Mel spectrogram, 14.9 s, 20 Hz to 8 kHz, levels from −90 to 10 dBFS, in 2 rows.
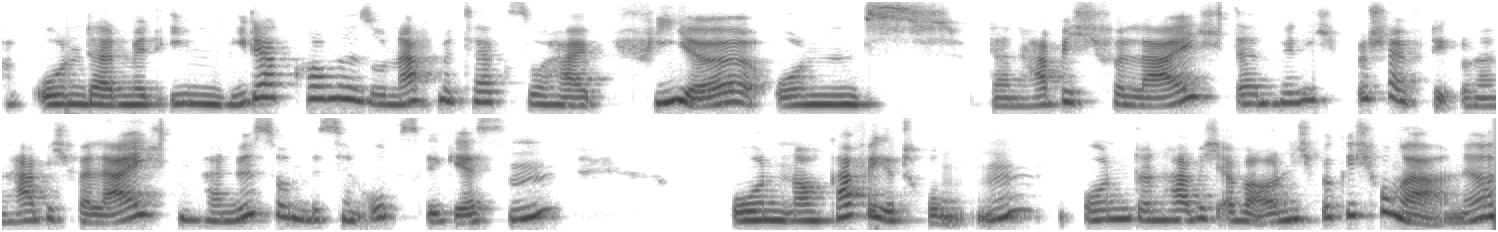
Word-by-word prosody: und 205 Hz, +1 st, +1 dB
dann 190 Hz, -1 st, +2 dB
mit 195 Hz, 0 st, 0 dB
ihnen 205 Hz, -2 st, -1 dB
wiederkomme. 320 Hz, -, +1 dB
So, 210 Hz, -6 st, -5 dB
Nachmittags, 255 Hz, +1 st, -1 dB
so, 205 Hz, -3 st, -3 dB
15:30, 185 Hz, +5 st, +2 dB
und 195 Hz, +2 st, +1 dB, 0.6 s
dann 170 Hz, 0 st, -8 dB
habe 195 Hz, +6 st, 0 dB
ich 245 Hz, +1 st, -7 dB
vielleicht 200 Hz, -, +1 dB
dann 210 Hz, +1 st, -3 dB
bin 230 Hz, +3 st, -2 dB
ich 290 Hz, +1 st, -7 dB
beschäftigt, 310 Hz, -, -4 dB
und 170 Hz, -, -8 dB
dann 170 Hz, 0 st, -7 dB
hab 200 Hz, +3 st, 0 dB
ich 220 Hz, -1 st, -7 dB
vielleicht 260 Hz, -, +3 dB
'n 220 Hz, -, -3 dB
paar 185 Hz, -2 st, -5 dB
Nüsse 300 Hz, -, +1 dB
und 250 Hz, -, +1 dB
'n -, -, -6 dB
bisschen 215 Hz, -1 st, -4 dB
Obst 255 Hz, +1 st, -3 dB
gegessen 220 Hz, -, +1 dB, 0.9 s
und 200 Hz, +1 st, +3 dB
noch 195 Hz, 0 st, +1 dB
n' -, -, -7 dB
Kaffee 280 Hz, +7 st, +5 dB
getrunken, 250 Hz, +6 st, -1 dB, 0.3 s
und 225 Hz, 0 st, 0 dB
dann 205 Hz, 0 st, -1 dB
habe 215 Hz, +2 st, +2 dB
ich 230 Hz, -, -5 dB
aber 190 Hz, -1 st, +1 dB
auch -, -, 0 dB
nicht 220 Hz, +2 st, -1 dB
wirklich 310 Hz, +4 st, -2 dB
Hunger, 325 Hz, -9 st, +4 dB
ne? 260 Hz, +4 st, +2 dB
215 Hz, 185 wpm, -26 LUFS, 195-265 Hz, 0.9 s, Kaffee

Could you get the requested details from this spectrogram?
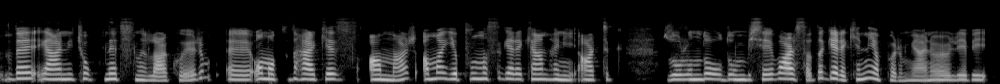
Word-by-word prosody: ve 270 Hz, 0 st, +4 dB
yani 240 Hz, 0 st, +3 dB
çok 235 Hz, 0 st, -7 dB
net 250 Hz, -1 st, +1 dB
sınırlar 195 Hz, -3 st, -1 dB
koyarım. 300 Hz, +9 st, -5 dB, 0.2 s
Eee, 215 Hz, -1 st, +1 dB
o 260 Hz, -1 st, +3 dB
noktada 240 Hz, +1 st, -1 dB
herkes 240 Hz, -1 st, +1 dB
anlar 225 Hz, +2 st, +3 dB
ama 270 Hz, +3 st, +2 dB
yapılması 260 Hz, +1 st, -2 dB
gereken, 245 Hz, -2 st, +1 dB
hani, 220 Hz, -2 st, 0 dB
artık 215 Hz, +1 st, -2 dB, 0.5 s
zorunda 225 Hz, +3 st, 0 dB
olduğum 225 Hz, -2 st, 0 dB
bir 215 Hz, -, -4 dB
şey 235 Hz, +3 st, -1 dB
varsa 255 Hz, -2 st, +3 dB
da, 290 Hz, -, 0 dB
gerekeni 255 Hz, -1 st, +2 dB
yaparım. 190 Hz, -7 st, -3 dB
Yani, 95 Hz, -, -2 dB
öyle, 200 Hz, -, -2 dB
bir 210 Hz, -1 st, -2 dB
235 Hz, 160 wpm, -23 LUFS, 215-250 Hz, 0.5 s, ve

